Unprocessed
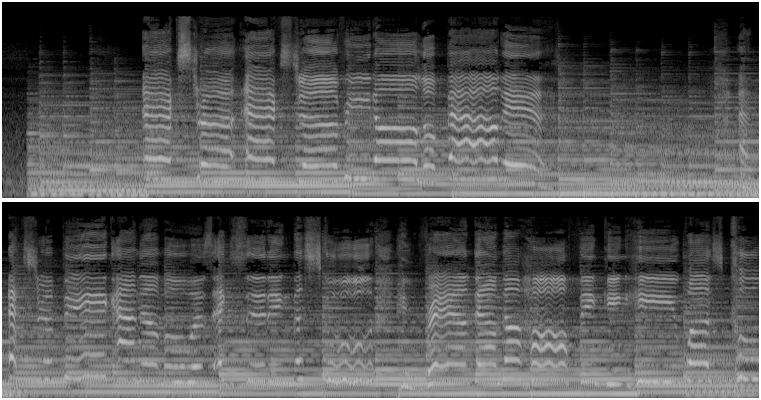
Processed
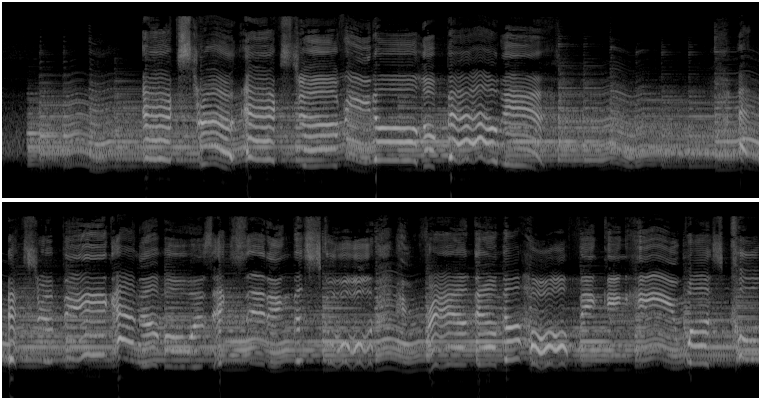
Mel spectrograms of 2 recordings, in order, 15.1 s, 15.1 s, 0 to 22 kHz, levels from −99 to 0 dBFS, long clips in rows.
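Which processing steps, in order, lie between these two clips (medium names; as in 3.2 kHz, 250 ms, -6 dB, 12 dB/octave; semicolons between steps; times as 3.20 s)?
steep high-pass 920 Hz 72 dB/octave; peaking EQ 5.1 kHz -13 dB 1.3 oct; compression 6:1, threshold -36 dBFS, peak gain reduction 8.5 dB; warped record 45 rpm, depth 100 cents; trim +1 dB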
